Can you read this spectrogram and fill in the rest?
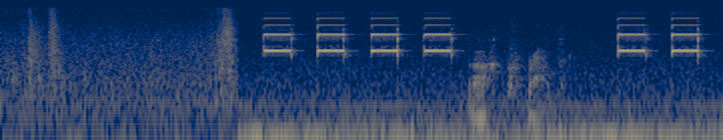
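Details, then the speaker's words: UPS battery backup with a LaserJet printer plugged in: sharp, high beeps in bursts about twice a second, a short pause, then more beeping; the overload alarm is sounding. "do not plug a laserjet printer into one of these UPS's because this is what will happen"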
